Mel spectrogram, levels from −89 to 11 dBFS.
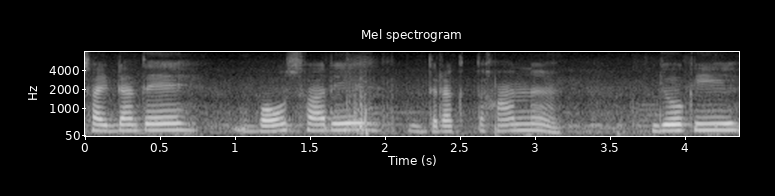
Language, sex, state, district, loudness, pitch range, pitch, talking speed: Punjabi, male, Punjab, Kapurthala, -15 LUFS, 195-225 Hz, 215 Hz, 110 wpm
